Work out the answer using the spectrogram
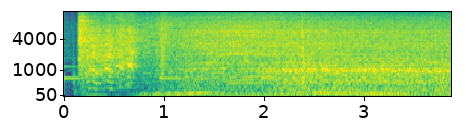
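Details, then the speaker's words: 2011 Range Rover Sport HSE Luxury after blown head gasket repair, previously non-running and smoking: brief crank then catches at once and settles into smooth even idle; fires right up, clean healthy start. "she fires right up now how about that I am I'm beyond happy with this car"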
